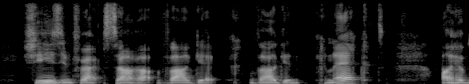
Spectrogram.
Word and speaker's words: Wagenknecht: She is, in fact, Sarah Wagenknecht. I have not been pronouncing the K. This is whereas, in fact, the K in her name should be pronounced.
